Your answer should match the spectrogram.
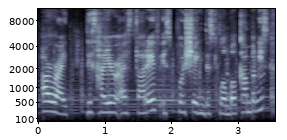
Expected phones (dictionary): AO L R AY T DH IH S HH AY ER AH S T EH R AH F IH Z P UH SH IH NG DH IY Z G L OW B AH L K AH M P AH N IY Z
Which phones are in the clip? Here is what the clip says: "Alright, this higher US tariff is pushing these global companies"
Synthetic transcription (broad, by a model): AO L R AY T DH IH S HH AY ER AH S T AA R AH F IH S P UH SH IH NG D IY S G L OW B AH L K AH M P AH N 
